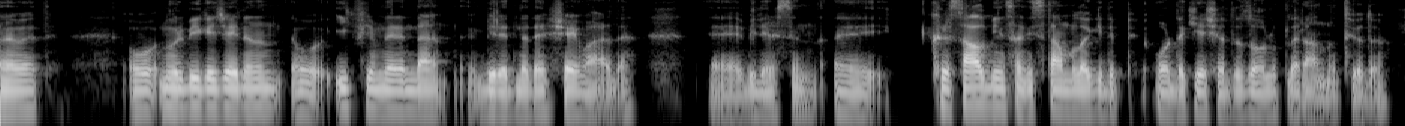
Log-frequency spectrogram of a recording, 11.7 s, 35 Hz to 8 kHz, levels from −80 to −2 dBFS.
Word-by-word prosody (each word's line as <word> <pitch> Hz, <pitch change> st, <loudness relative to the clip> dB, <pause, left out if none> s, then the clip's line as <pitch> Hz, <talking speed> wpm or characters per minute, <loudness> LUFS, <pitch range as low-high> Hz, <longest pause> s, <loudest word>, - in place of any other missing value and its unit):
Evet. 80 Hz, 0 st, +2 dB, 0.6 s
O 80 Hz, 0 st, +2 dB
Nuri 90 Hz, -1 st, +3 dB
Bilge 90 Hz, -1 st, +4 dB
Ceylan'ın 90 Hz, 0 st, +2 dB
o 75 Hz, -1 st, 0 dB
ilk 90 Hz, 0 st, -1 dB
filmlerinden, 80 Hz, -2 st, +1 dB, 0.2 s
eee, -, -, -8 dB
birinde 80 Hz, -1 st, +1 dB
de 80 Hz, 0 st, +1 dB
şey 75 Hz, -1 st, +2 dB
vardı, 75 Hz, 0 st, -4 dB, 0.6 s
eee, -, -, -5 dB
bilirsin, -, -, -3 dB, 0.2 s
eee, 75 Hz, -2 st, -3 dB, 0.5 s
kırsal 90 Hz, 0 st, +5 dB
bir 95 Hz, -, +2 dB
insan 90 Hz, -1 st, 0 dB
İstanbul'a 80 Hz, -1 st, +2 dB
gidip 80 Hz, 0 st, -5 dB, 0.2 s
oradaki 75 Hz, 0 st, -1 dB
yaşadığı 75 Hz, -1 st, -1 dB
zorlukları 75 Hz, 0 st, -2 dB
anlatıyordu. -, -, -5 dB
80 Hz, 130 wpm, -24 LUFS, 80-85 Hz, 0.6 s, kırsal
